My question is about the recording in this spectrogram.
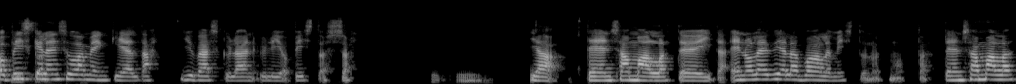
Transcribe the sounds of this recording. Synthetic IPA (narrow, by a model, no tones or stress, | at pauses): opiskelensuomeŋkielt̪æ | jyʋæskylænylio̰pist̪osːɑ | jɑt̪eːnsɑmɑlːɑt̪øit̪æ̰ʔenoleʋʋielæʋɑlmist̪unṵt̪mṵt̪ːɑt̪eːnsɑmɑlːɑ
